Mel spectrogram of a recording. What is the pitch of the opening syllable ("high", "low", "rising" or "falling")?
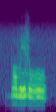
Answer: low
